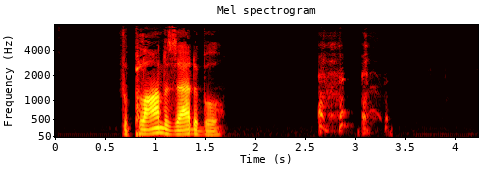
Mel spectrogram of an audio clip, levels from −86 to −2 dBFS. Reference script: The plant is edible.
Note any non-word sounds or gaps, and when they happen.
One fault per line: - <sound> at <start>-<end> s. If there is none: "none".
- cough at 2.6-3.4 s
